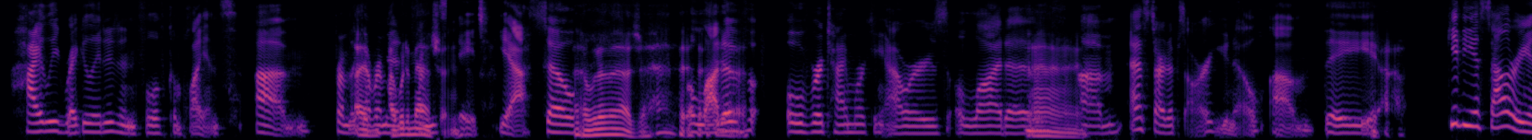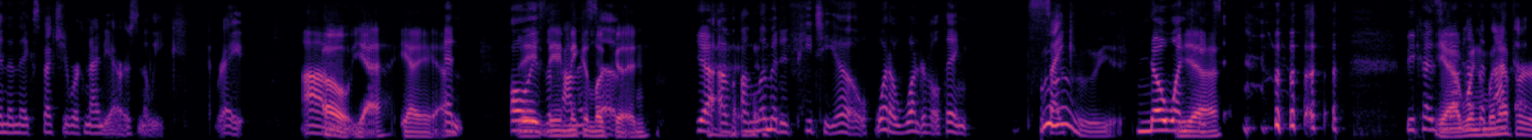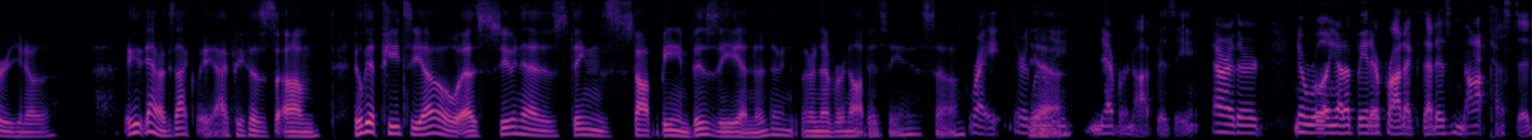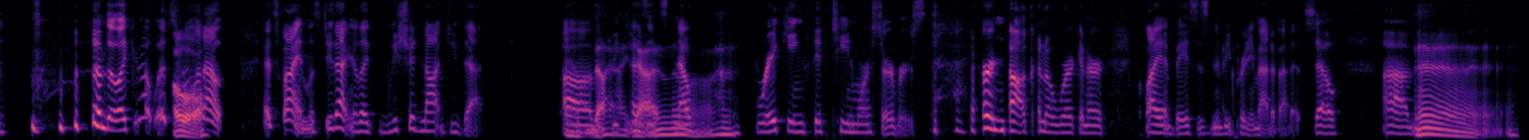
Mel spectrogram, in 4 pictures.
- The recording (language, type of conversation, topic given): English, unstructured, What strategies help you maintain a healthy balance between your job and your personal life?
- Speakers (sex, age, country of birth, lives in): female, 35-39, United States, United States; male, 35-39, United States, United States
- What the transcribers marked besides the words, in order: chuckle; chuckle; laugh; chuckle; chuckle; laughing while speaking: "that are not"; drawn out: "Eh"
